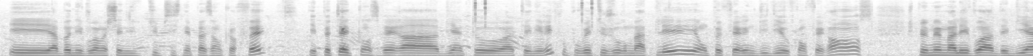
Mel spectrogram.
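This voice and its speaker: A man from Brussels, Belgium, pitches to camera outdoors in a seaside town as a property finder, in a casual vlog style. He's friendly as he persuades but hesitant, with many filler sounds. His medium-pitched voice is mellow, with a little hiss or hum in the audio.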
